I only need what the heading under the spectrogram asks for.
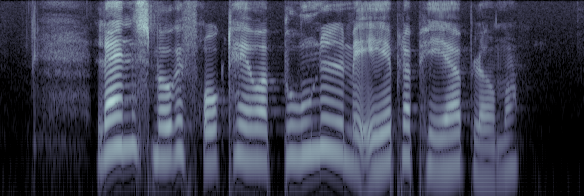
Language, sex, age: Danish, female, 48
